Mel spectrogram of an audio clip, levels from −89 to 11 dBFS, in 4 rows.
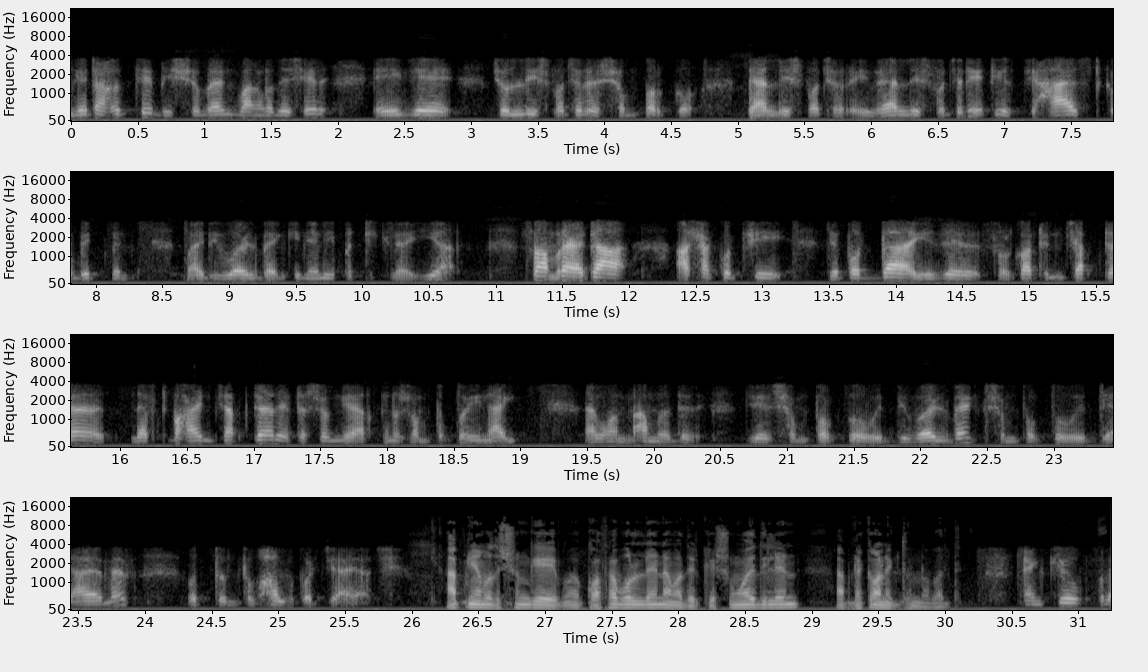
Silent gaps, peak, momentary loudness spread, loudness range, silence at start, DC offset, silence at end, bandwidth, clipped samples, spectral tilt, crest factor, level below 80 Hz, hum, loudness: none; -4 dBFS; 16 LU; 10 LU; 0 s; under 0.1%; 0 s; 9.6 kHz; under 0.1%; -6.5 dB/octave; 26 dB; -58 dBFS; none; -29 LUFS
